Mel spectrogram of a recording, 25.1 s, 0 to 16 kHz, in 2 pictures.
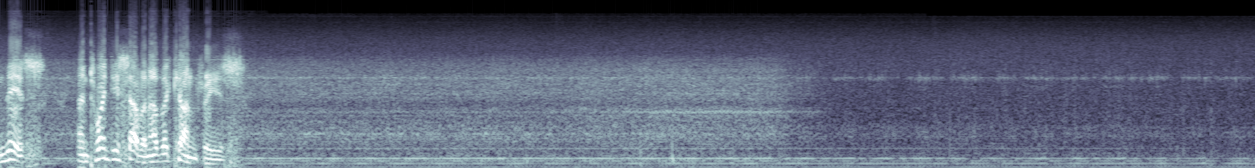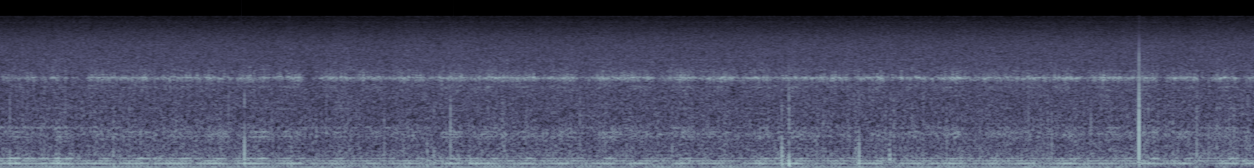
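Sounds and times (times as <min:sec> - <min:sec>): faint high whine: 0:00.0 - 0:25.0
mains hum and hiss: 0:00.0 - 0:25.0.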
